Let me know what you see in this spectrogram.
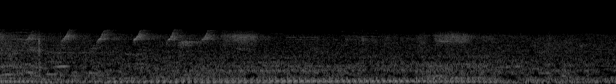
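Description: A bird calling a quick series of short, high, falling notes, about three a second, for the first two seconds, then one more brief note later, over a steady low hum.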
